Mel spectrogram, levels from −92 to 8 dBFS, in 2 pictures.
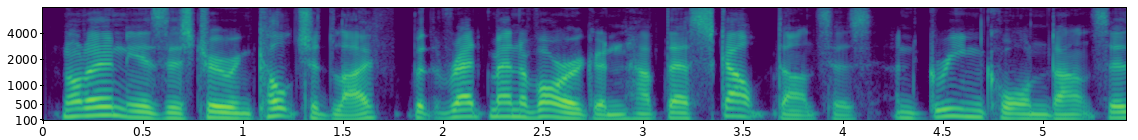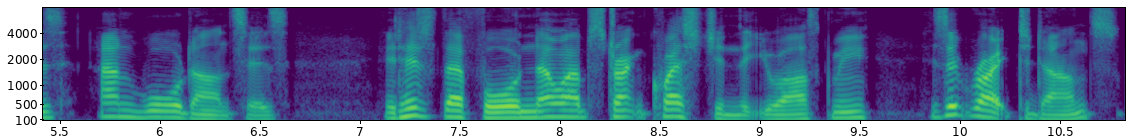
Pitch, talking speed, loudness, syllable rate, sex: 150 Hz, 215 wpm, -18 LUFS, 5.6 syllables/s, male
